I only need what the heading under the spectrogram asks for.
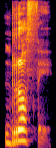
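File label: "roce", Spanish, female; mekanta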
